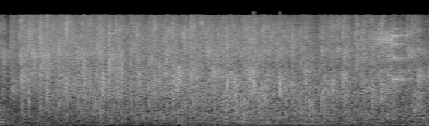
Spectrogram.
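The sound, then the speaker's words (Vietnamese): A big round of sustained audience applause at a morning Buddhist dharma talk for the Vietnamese community in London, a dense wash of many hands clapping at a steady, loud level for several seconds with no voices standing out. “xin dâng cao một tràng pháo tay thật lớn”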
